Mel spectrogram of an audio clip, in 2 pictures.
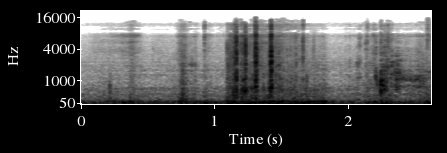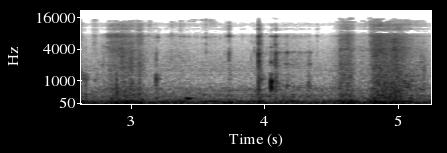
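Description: A dog chews a treat noisily.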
